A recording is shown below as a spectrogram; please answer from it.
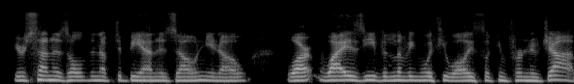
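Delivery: ordinary talk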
